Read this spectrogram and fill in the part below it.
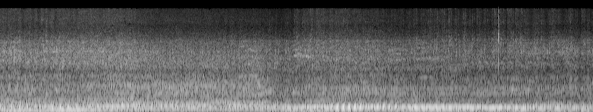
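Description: Off-road vehicle engines idle and rumble steadily nearby.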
